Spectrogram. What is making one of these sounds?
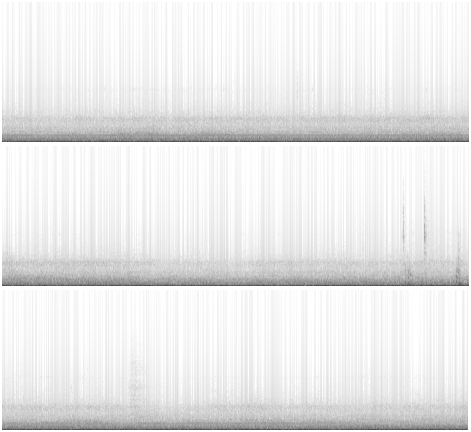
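Tyres roar steadily on the road surface.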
